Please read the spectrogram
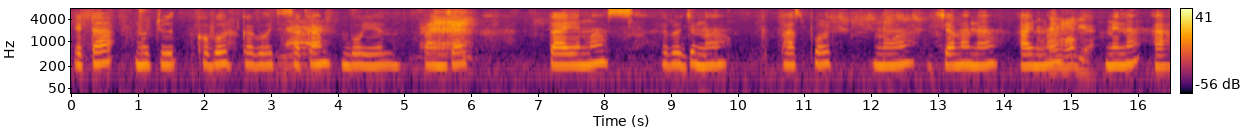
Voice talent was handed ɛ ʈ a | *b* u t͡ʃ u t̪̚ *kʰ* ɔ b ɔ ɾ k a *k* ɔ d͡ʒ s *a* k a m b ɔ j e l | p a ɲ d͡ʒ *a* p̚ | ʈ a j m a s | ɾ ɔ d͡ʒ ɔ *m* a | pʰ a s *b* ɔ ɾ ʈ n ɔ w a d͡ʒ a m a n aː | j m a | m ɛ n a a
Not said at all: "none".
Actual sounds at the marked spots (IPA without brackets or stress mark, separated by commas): m, kʰ, ɡ, a, a, n, p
